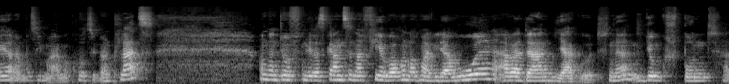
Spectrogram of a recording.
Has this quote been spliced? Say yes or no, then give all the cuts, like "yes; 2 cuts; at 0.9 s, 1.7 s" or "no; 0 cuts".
no; 0 cuts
